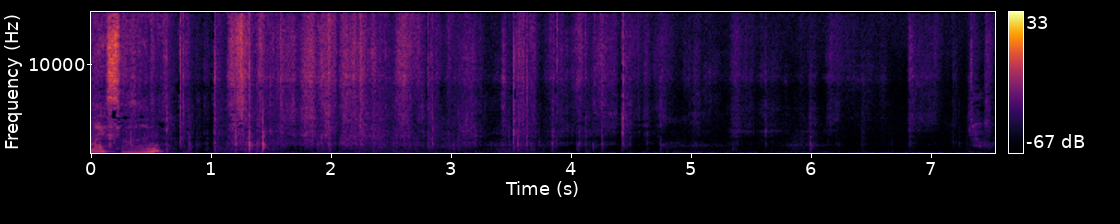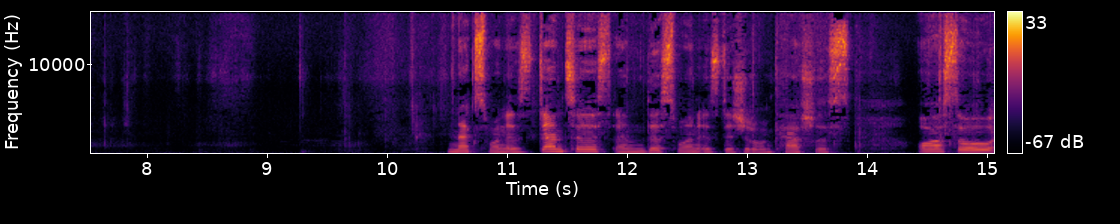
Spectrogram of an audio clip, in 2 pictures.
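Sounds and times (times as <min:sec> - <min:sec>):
paper and plastic pouch crinkling: 0:00.0 - 0:07.5.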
